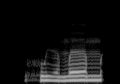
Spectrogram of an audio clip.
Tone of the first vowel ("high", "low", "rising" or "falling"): low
